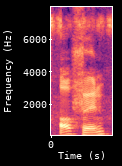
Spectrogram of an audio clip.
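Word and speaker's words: often: ऑफेन, T silent है, ऑफेन, ऑफेन का मतलब होता है अक्सर।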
